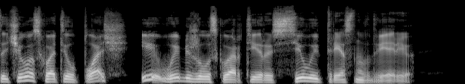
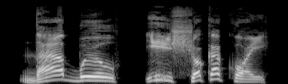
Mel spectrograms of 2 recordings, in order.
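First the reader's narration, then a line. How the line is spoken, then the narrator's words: Wolf shouting in face. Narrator (Russian): выкрикнул волк ей в лицо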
